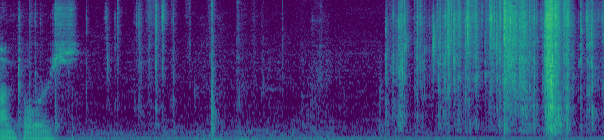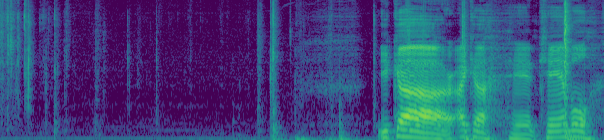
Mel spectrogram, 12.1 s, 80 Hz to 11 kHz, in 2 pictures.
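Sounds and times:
wrapper tearing and crinkling: 1.0 - 1.8, 3.8 - 6.7.

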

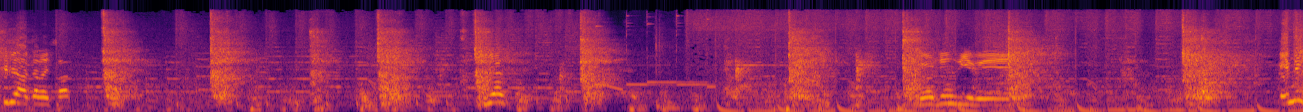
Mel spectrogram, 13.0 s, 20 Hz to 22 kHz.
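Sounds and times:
background music: 0.0 - 13.0
hammer striking chisel on metal: 1.0 - 1.5, 2.1 - 12.5.

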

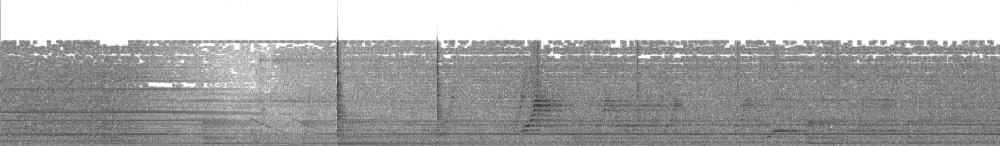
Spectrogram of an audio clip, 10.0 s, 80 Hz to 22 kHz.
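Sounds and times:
synthesizer drone music: 0.0 - 10.0.

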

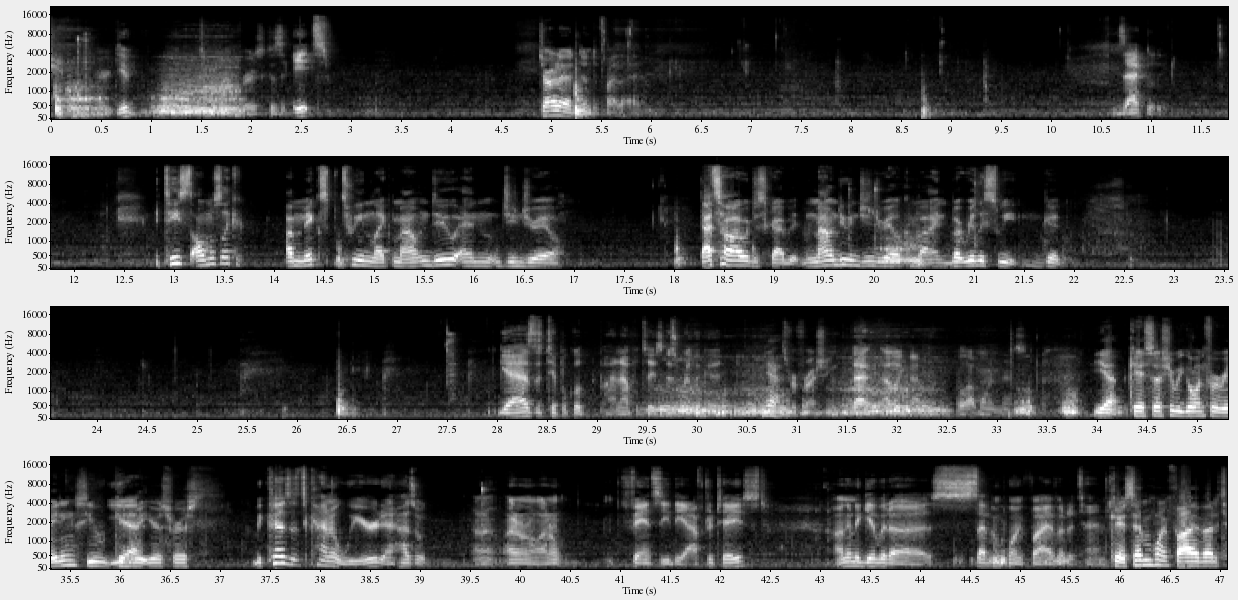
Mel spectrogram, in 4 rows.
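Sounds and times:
low steady hum: 0.0 - 47.0.

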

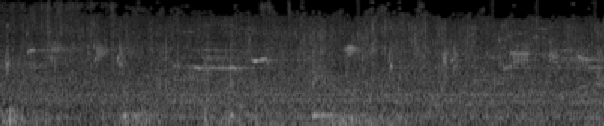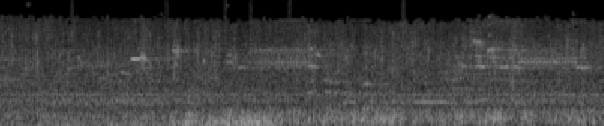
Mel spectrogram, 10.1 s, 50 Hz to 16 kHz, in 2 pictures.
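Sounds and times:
wind on microphone: 0.0 - 3.6, 4.8 - 10.0
distant traffic: 0.0 - 10.0.

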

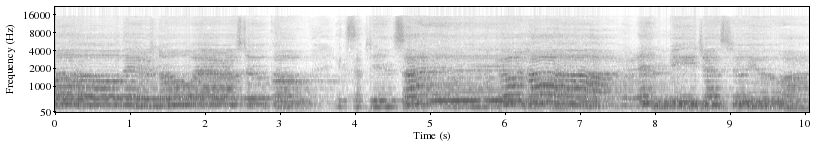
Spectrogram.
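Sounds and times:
voices singing gliding notes: 0.0 - 10.0.

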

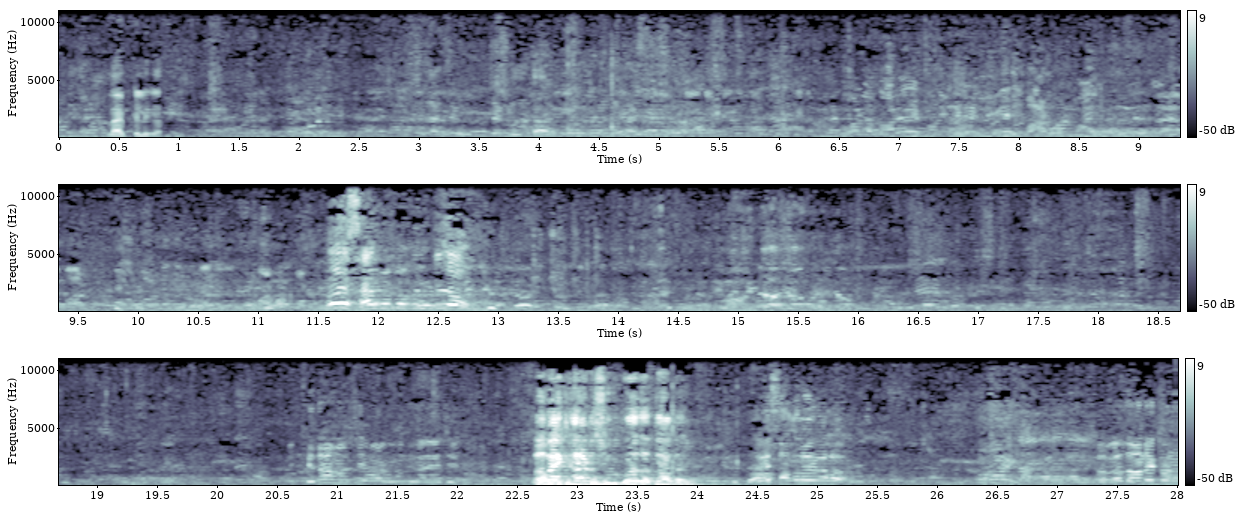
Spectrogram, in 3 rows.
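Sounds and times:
crowd chattering: 0.0 - 28.0.

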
